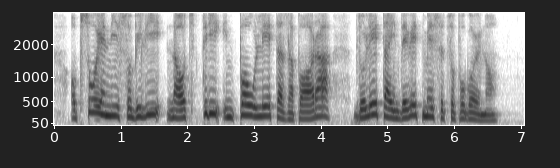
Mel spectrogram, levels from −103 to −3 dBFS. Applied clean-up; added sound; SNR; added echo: none; none; none; none.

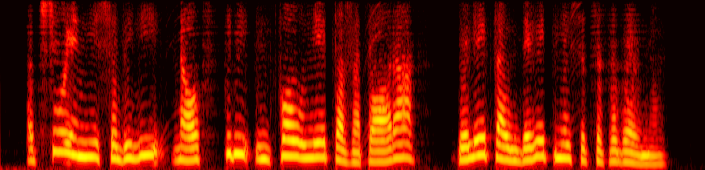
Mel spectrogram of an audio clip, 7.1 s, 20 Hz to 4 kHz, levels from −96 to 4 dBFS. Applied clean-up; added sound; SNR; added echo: neural mask model DeepFilterNet 3.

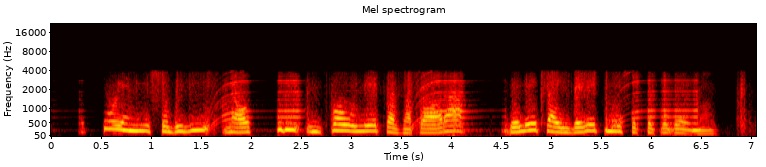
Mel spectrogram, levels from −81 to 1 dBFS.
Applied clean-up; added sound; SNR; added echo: neural mask model RNNoise.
